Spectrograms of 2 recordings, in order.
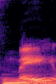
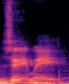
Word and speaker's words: JMEY: is from the brand jma or i think they pronounce it as a silent j as may or let's just call it j may so this is the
